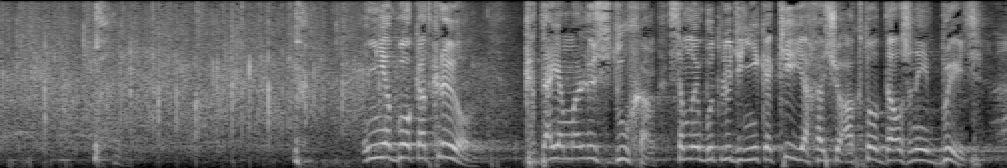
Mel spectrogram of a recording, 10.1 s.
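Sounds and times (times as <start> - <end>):
audience applause: 0.0 - 5.0
speech: 3.6 - 4.8, 5.4 - 10.0.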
